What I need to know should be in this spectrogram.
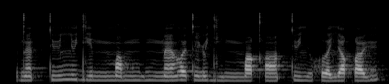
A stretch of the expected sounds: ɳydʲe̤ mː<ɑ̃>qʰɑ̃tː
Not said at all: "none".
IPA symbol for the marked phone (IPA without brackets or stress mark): ɑ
